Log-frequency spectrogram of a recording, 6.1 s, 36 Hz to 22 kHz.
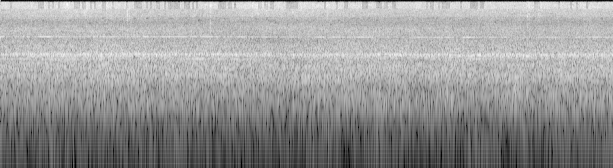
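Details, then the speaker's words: Garage-sale Dyson Ball Total Clean (UP13) vacuum, first test run: even, steady roar with a constant high whine, no surging, rattling or speed wobble, unlike a new-in-box unit that sounds whiny and squirrely; motor runs normally. "so this thing actually runs better than the one I bought new in the box which is kind of crazy the one I bought new in the box the motor sounds really whiny and squirely for some reason this one sounds fine sounds like what I would expect a modern Dyson to sound like"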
